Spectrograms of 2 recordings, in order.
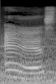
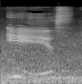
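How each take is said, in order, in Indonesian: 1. Akhirannya adalah bunyi s tak bersuara. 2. Akhirannya adalah suku kata tambahan iz. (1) "like cats" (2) "like buses"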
